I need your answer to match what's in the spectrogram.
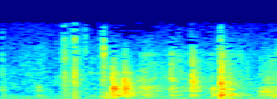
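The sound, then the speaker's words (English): A door swings shut with a few soft wooden knocks and rattles, the latch clunking into place near the end, moderately loud with no one speaking. “Close the door”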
